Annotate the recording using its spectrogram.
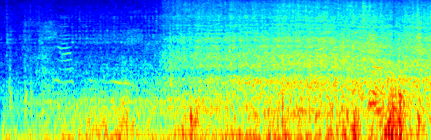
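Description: A vehicle moving off and gathering speed on a dirt road while towing a board sled on a rope: a low engine hum and a rush of road noise that start about a second and a half in and keep building.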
